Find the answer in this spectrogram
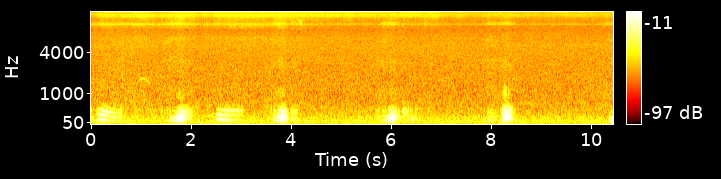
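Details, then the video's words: Loud snoring from a sleeping little cat, a steady cycle of drawn-out rumbling inhales and sharp snorty exhales roughly every two seconds across the stretch, in a quiet room. "You Snore Loud For A Little Kitty!"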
